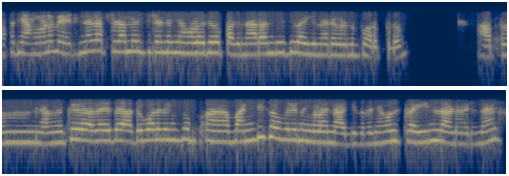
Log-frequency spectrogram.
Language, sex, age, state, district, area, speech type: Malayalam, female, 30-45, Kerala, Kozhikode, rural, conversation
